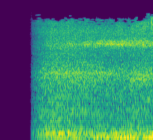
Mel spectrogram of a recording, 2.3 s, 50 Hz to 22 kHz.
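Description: A Honda CBR600RR's inline-four engine idling steadily, coming in about half a second in.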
